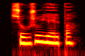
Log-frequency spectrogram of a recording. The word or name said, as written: SOSU-hjælper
